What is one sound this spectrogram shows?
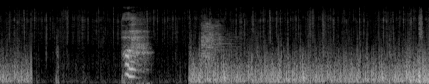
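A heavy thud sounds as a body lands on stone.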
